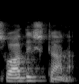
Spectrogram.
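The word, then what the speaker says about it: Svadhishthana: slide that is SW it's not visha it is swadish yeah swadish chakra this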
